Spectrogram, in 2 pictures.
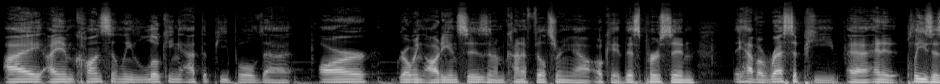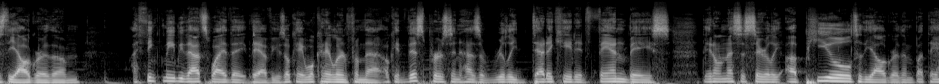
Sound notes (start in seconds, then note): none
